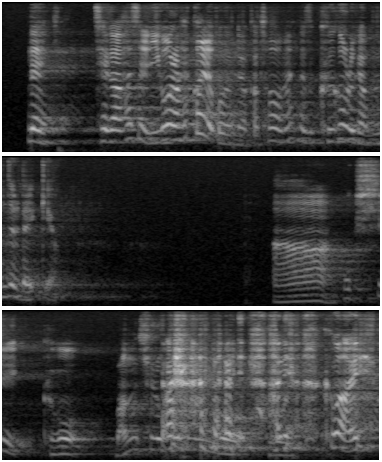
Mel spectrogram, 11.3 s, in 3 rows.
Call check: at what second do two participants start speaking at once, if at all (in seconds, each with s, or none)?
9.2 s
